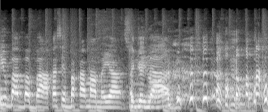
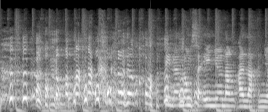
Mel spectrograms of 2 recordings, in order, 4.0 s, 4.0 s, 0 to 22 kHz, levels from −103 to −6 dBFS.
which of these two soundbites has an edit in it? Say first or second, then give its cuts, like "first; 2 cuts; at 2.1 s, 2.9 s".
second; 1 cut; at 2.4 s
